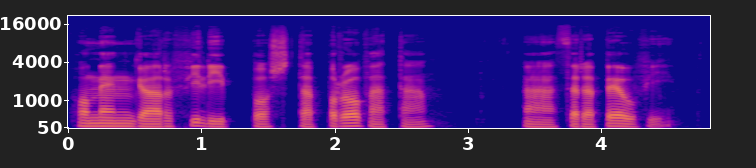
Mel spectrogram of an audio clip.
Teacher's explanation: the final E is long. The epsilon iota is not a diphthong.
